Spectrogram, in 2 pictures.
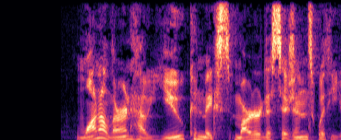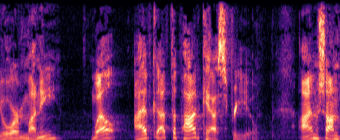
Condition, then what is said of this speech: No condition.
